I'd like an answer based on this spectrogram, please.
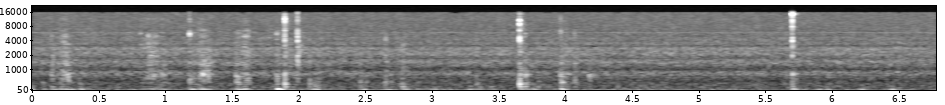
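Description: Faint clicks of a computer mouse and keyboard, about six of them spaced a second or two apart, over quiet room hiss.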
